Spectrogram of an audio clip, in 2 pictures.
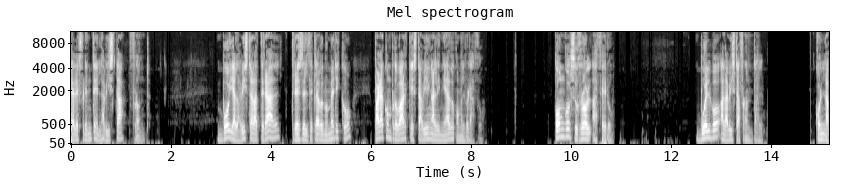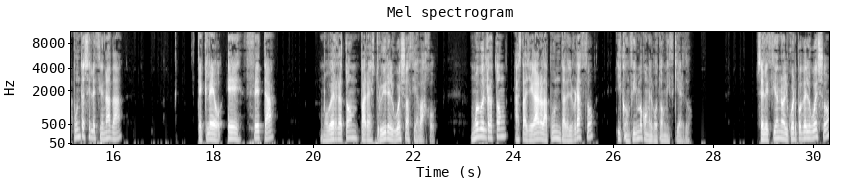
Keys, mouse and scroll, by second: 4.5 KP_3, 10.3-12.1 drag, 14.1 KP_1, 18.6 e, 29.6-30.3 right drag.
